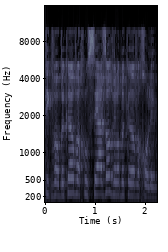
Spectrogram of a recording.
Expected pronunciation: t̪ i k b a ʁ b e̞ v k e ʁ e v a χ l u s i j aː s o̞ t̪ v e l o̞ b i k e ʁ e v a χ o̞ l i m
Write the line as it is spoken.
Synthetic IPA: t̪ i k v a ʁ b e̞ k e ʁ e v a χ l u s i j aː z o̞ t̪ v e l o̞ b e k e ʁ e v a χ o̞ l i m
